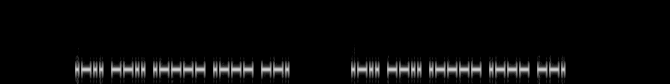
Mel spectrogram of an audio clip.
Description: Morse code, heard as a keyed tone, about 40 wpm, 700 Hz. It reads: LZ1JG LZ1JG
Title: DXCC-100 Call Signs - 5 Characters - Repeated 2x - 40wpm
